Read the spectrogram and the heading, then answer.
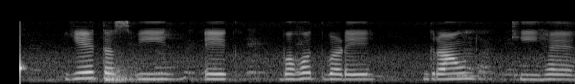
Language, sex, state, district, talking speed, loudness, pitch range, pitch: Hindi, female, Haryana, Jhajjar, 85 wpm, -24 LUFS, 235-265 Hz, 245 Hz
